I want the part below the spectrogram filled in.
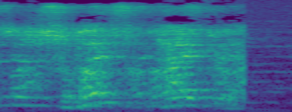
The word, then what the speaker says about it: Schweinsteiger: Aliás, como é que fala aí? Você que tem a pronúncia alemã correta. – Bastian Schweinsteiger.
